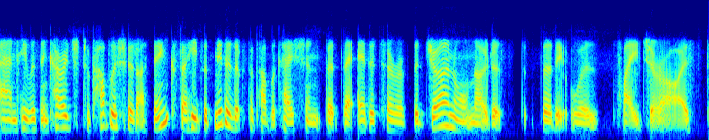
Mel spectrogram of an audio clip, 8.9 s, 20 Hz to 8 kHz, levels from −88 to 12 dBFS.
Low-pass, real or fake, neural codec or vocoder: 7.2 kHz; real; none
